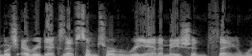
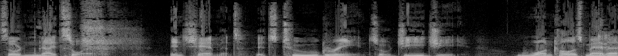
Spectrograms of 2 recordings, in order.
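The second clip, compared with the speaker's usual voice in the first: dramatic movie trailer narrator voice. Describing a Magic card to the others, the speaker uses a movie narrator voice. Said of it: "Movie narrator voice".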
